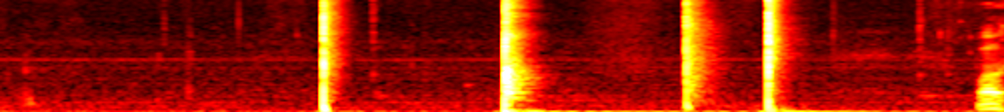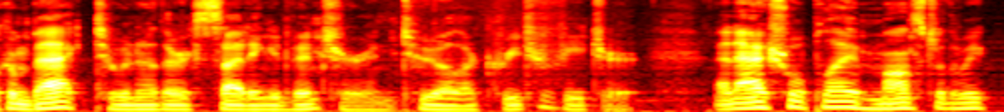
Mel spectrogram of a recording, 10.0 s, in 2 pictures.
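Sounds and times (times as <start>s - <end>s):
sync hand clap: 1.6s - 1.8s, 2.6s - 2.8s, 3.4s - 4.1s
speech: 4.9s - 10.0s.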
